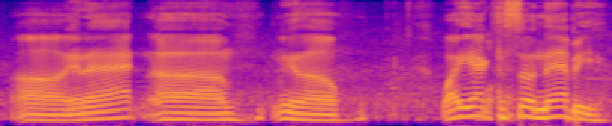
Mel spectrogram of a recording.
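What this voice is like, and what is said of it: Put-on Pittsburgh accent. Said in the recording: “showing me your Pittsburgh accent”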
